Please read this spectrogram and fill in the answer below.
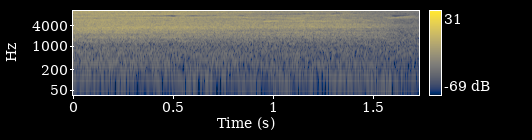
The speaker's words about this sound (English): Let's take a deep breath in, breathing in the possibilities. Breathe in.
